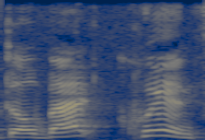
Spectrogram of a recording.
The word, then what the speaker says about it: Dolvett Quince: We have Dolvett, Quince. Am I saying that correctly, Dolvett? You are. Okay, good.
